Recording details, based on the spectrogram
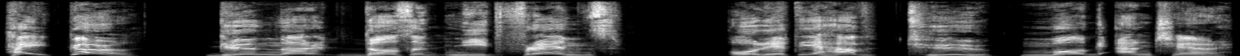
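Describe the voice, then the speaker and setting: An actor playing a gruff, cantankerous old fisherman in a video game, with a blustering, theatrical way of telling tall tales. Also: sits high, sing-song, slow pace, sharp tone, no echo, studio quality, full character voice. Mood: grumpy, dismissive. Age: older. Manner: blustering, curt, theatrical storytelling. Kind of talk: video game character acting.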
